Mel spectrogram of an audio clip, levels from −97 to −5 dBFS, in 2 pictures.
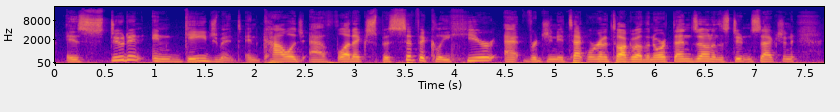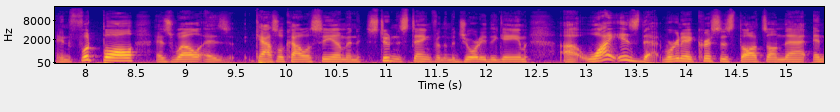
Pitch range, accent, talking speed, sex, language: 135-165 Hz, American, 205 wpm, male, English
